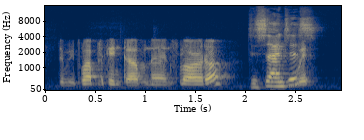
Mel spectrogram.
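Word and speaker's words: DeSantis: a couple months ago where I'm try to pronounce my boy name the Republican governor in Florida Des santis Des santis that's right where they where they either B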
